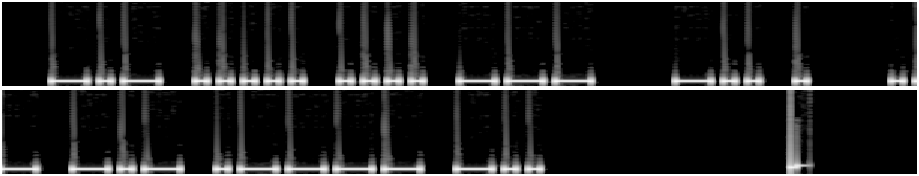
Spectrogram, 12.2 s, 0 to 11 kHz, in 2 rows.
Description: Morse code, heard as a keyed tone, about 15 wpm, 700 Hz. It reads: K5HO DE AK1D
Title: USA Callsign DE Callsign - 4 Characters - 15wpm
